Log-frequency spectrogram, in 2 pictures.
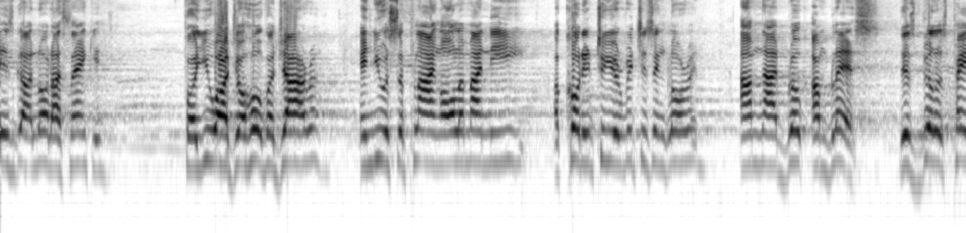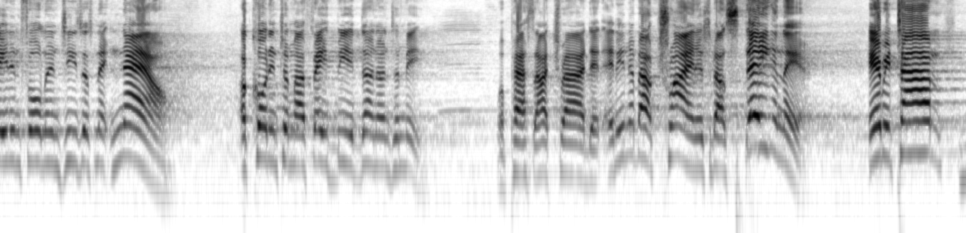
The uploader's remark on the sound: During Sunday morning service on August 26, 2018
